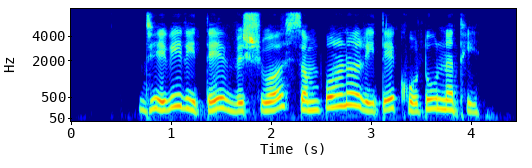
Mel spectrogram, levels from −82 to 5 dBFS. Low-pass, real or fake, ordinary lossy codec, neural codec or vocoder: 7.2 kHz; fake; AAC, 48 kbps; codec, 16 kHz, 4.8 kbps, FACodec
